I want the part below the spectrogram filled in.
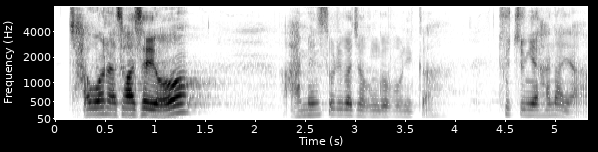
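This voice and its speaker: A male pastor preaching a sermon in a church, moving between soft conversational asides and loud, emphatic exhortations. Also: medium pitch. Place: church sanctuary. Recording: long church hall reverb.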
